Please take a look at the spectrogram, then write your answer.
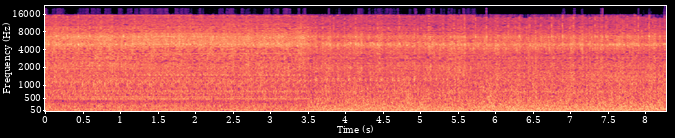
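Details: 2000 Dodge Ram 2500 Cummins diesel, about 210,120 miles, AC compressor pulley bypassed with a 65-inch non-AC serpentine belt: steady, even idle clatter, no knocks, squeals or belt chirp, windy background; sounds healthy.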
